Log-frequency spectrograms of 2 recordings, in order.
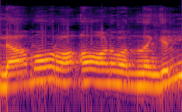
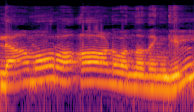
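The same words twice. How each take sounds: The two takes are said the same way.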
